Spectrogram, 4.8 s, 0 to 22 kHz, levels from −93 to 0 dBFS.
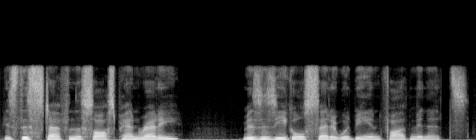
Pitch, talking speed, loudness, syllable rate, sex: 195 Hz, 200 wpm, -17 LUFS, 5.5 syllables/s, female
